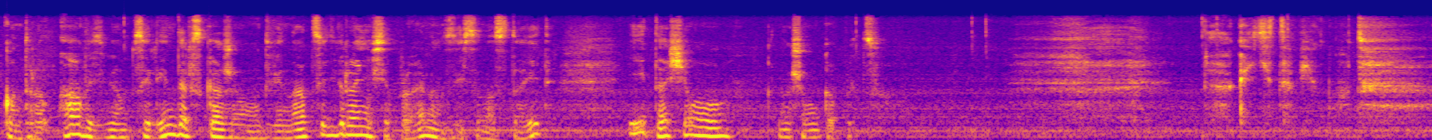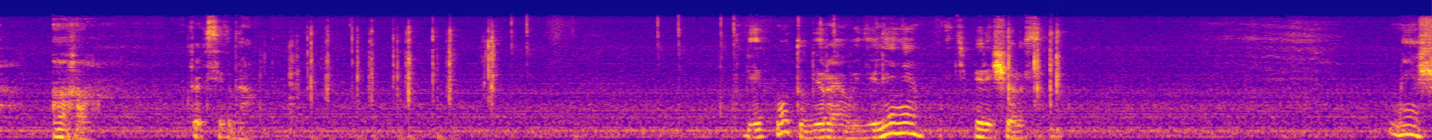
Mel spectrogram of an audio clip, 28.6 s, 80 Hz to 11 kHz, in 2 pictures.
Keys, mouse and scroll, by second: 8.5-10.0 drag, 12.0-15.0 drag, 17.6 ctrl+z, 17.9 ctrl+z, 18.3 ctrl+z, 18.7 ctrl+z, 19.4 click, 20.9-22.6 drag, 24.7 shift+a.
